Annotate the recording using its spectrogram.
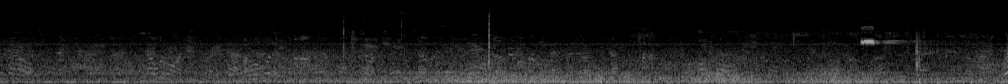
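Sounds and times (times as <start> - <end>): murmur of voices: 0.0 - 10.0
shrill referee whistle blast: 8.6 - 9.2.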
